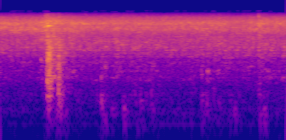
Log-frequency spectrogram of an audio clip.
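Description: Computer keyboard typing: a string of faint key clicks, with one louder click about three-quarters of a second in, over a steady microphone hiss.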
